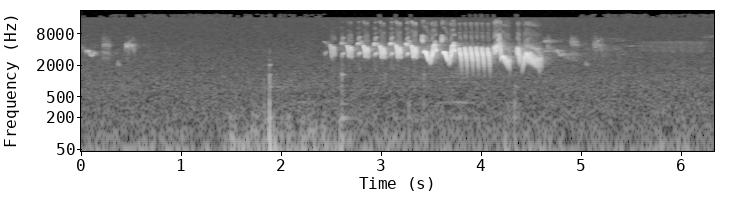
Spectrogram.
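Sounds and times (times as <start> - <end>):
Common chaffinch song, Fringilla coelebs: 0.0 - 0.7, 2.4 - 6.3.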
